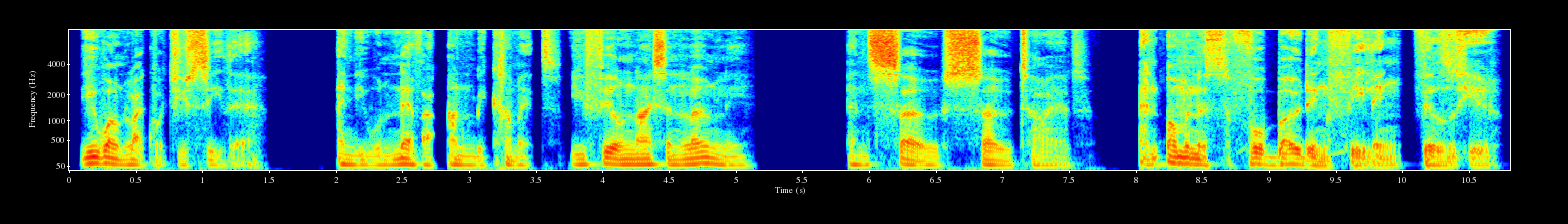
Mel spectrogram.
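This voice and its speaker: A man voicing a brooding, mystical inner voice of intuition in a video game, with solemn, dreamlike narration and a gravelly bass. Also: no room sound, studio quality, heavily acted. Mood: ominous. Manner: slow-savouring, solemn, dreamlike delivery. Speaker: game voice actor.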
